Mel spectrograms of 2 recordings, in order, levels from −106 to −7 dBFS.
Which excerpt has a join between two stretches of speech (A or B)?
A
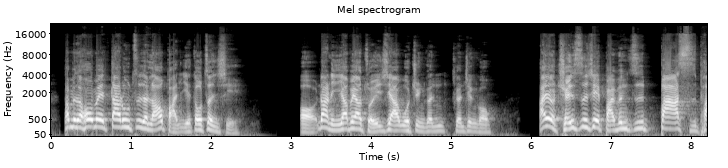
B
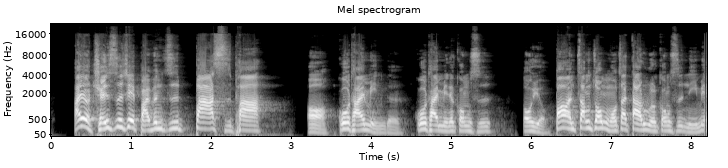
B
